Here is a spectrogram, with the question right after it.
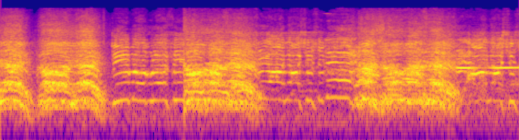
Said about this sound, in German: Zu Zehntausenden gingen die Menschen im ganzen Land auf die Straßen. Doa Ye, brüllten die Demonstranten. Es ist unsere Pflicht.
